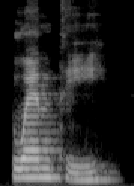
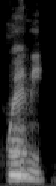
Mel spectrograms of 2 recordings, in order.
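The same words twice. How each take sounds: First: TWENTY with a full hard T; T pronunciada. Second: TWENTY with no second T, like "tweny"; T muda. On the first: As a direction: sound out both N and T in TWENTY. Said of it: "en lugar de decir". (TWENTY con la T marcada) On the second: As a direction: drop the T after N in TWENTY. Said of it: "la T no se pronuncia". (TWENTY sin la T tras la N) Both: Shown as a demonstration.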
